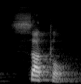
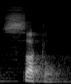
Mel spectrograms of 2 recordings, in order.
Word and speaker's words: subtle: you say it it's subtle the B is silent subtle means something that is difficult to notice or something that isn't obvious and once again the word is pronounced subtle another popular word with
